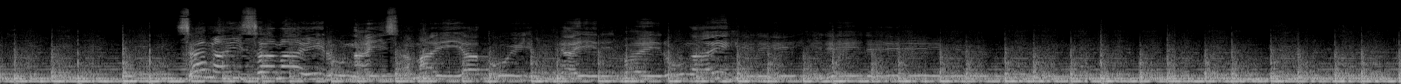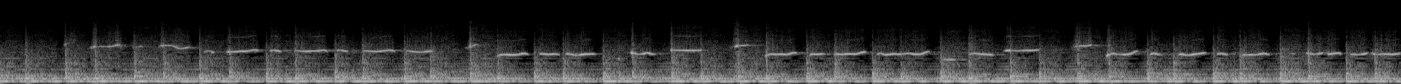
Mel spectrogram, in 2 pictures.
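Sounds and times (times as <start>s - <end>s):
man whistling a melody: 14.7s - 28.0s.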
